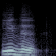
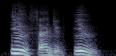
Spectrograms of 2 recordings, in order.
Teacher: bila huruf zal kalau mati dia tak sampai lantun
